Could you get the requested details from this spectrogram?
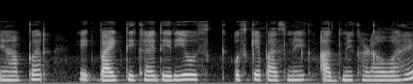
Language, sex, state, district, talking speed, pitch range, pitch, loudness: Hindi, female, Maharashtra, Washim, 245 wpm, 200-220 Hz, 205 Hz, -18 LUFS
